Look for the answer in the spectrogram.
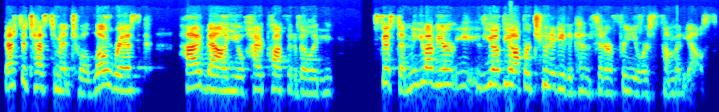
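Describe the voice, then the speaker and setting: A woman's voice: on the high side, fast, sharp tone. A woman giving a persuasive, emphatic motivational business talk over a video call. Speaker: speaker. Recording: dull lo-fi audio.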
